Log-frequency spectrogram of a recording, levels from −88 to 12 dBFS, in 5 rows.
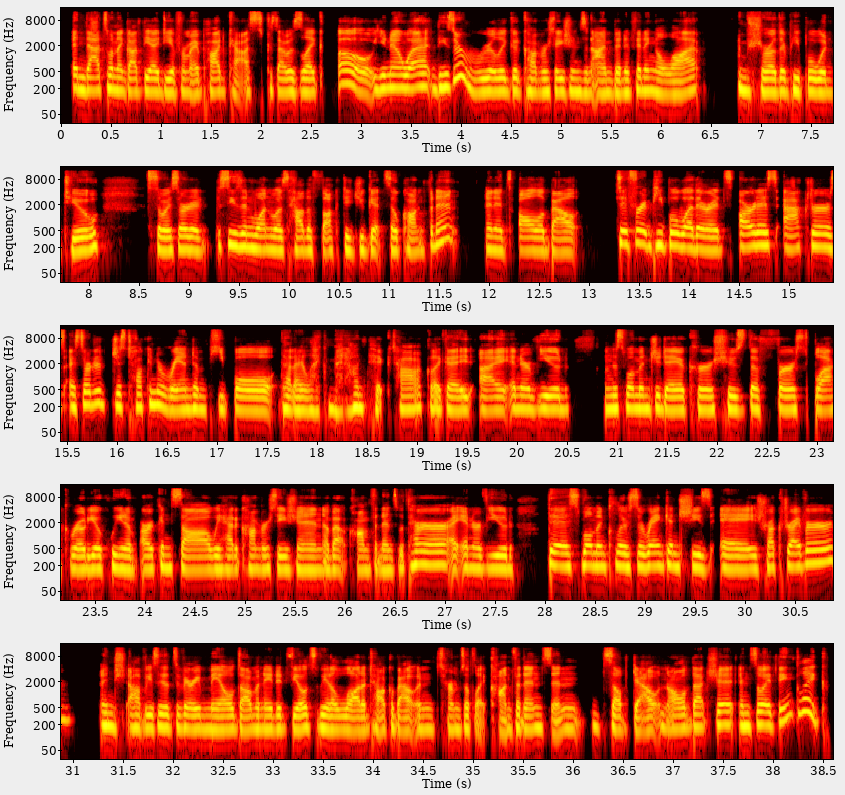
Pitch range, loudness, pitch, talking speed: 165-195 Hz, -19 LUFS, 175 Hz, 215 wpm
